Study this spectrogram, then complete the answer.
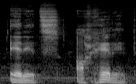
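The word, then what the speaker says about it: ארץ אחרת: The point here is that what is now pronounced as Eretz Aheret may have been pronounced in antiquity, may have been pronounced by the translator who rendered it into Latin as Artsareth, right?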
